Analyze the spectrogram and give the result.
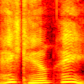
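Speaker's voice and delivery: mock impish teasing. Describing voices heard during a breathing session, imitating a mischievous voice. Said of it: "kind of like mischievous".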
